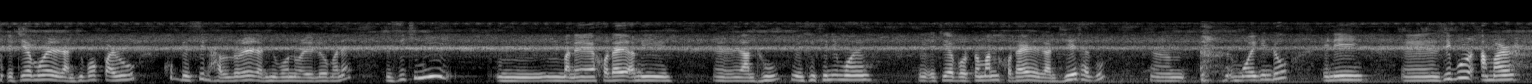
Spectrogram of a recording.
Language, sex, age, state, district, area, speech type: Assamese, female, 45-60, Assam, Nagaon, rural, spontaneous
